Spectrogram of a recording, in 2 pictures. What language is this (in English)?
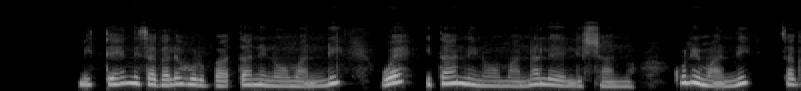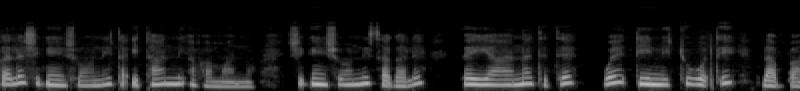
Sidamo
